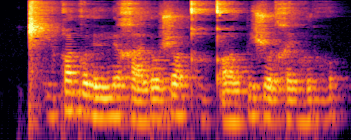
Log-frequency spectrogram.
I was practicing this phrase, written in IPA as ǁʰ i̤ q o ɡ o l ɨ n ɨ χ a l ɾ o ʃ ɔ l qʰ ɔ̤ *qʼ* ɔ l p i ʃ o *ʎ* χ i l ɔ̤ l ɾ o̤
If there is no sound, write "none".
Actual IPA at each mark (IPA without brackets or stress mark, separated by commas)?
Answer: qʼ, l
